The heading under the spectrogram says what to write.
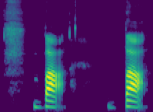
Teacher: तो हम दोनों होंठों को मिला के जब मुंह खोलते हैं तो बा की आवाज़ निकलती है। बा, बा, दोनों होंठों को मिला के जब इन्हें खोलेंगे तो बा अदा होगा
